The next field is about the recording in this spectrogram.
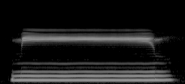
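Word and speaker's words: ميم: letter name is mem mem is dotless mem is a light and nasle and long sound letter it is pronounced by joining the dry parts of both lips you can read after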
